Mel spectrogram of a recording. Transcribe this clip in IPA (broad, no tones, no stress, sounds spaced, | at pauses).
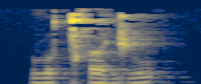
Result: ð o ǀʰ ɐ d͡ʒ u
